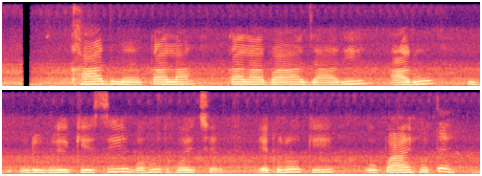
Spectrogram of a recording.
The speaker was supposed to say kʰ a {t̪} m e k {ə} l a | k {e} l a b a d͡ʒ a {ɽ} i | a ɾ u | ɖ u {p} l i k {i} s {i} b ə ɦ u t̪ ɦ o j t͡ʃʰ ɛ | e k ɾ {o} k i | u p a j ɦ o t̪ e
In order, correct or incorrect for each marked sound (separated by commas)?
incorrect, incorrect, incorrect, incorrect, incorrect, incorrect, correct, correct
